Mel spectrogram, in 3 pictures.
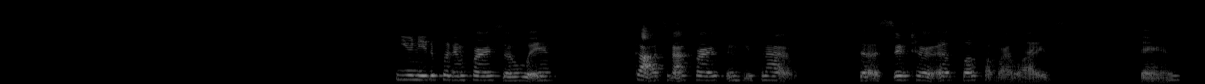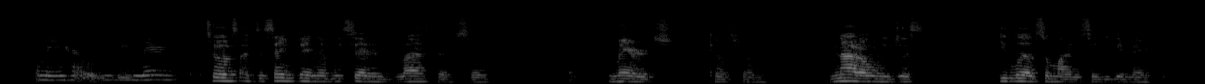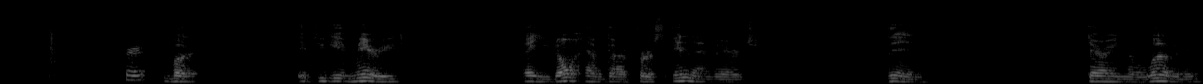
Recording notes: Please don't mind the quality, God's intended message will press through even in the poor audio and camera quality.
